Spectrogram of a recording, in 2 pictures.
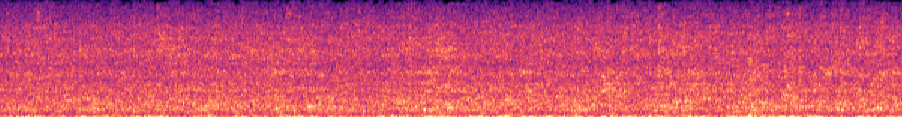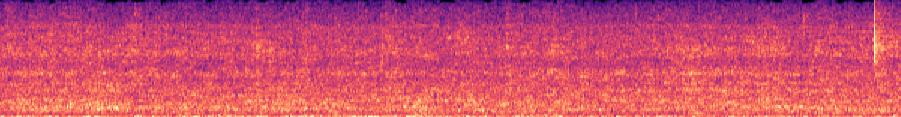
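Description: Faint steady hiss with a low hum underneath: microphone room tone.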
